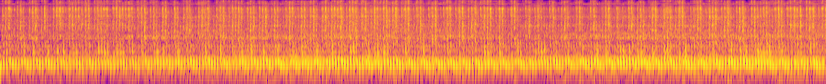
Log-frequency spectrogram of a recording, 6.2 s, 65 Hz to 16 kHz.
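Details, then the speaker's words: Refurbished Husqvarna 44 chainsaw on its second heat cycle, fuel still leaking near the fuel line/petcock: loud, steady note with a fuzzy, slightly burbling edge. The carb is set rich. "oh it was rich that's what it was let's turn it back a eighth of a turn or so"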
